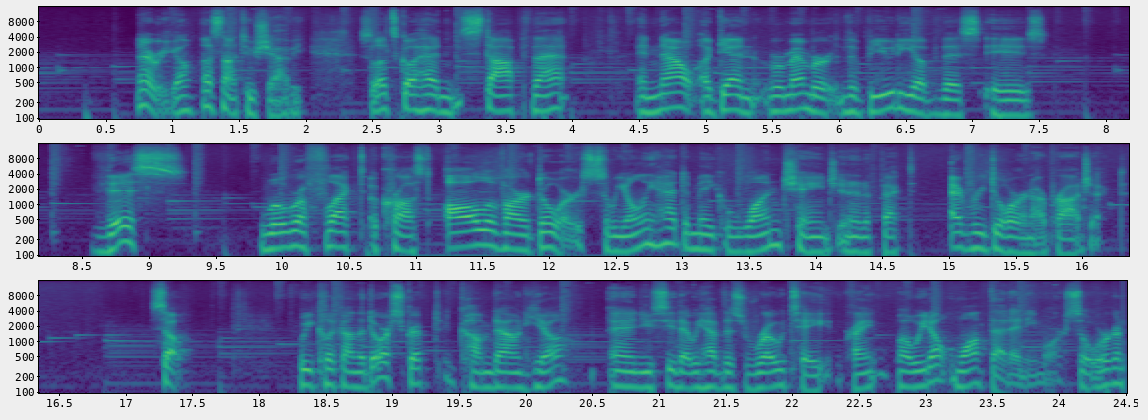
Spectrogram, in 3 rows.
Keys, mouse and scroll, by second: 3.1 click, 5.2 click, 18.7 click, 19.5-20.7 scroll down 5, 21.3 click.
